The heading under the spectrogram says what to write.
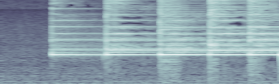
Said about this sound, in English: All right, gong time there.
